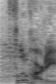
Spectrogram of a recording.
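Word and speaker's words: Fluharty: It says flu like a bird flu and then dash hardy like hearty voice. Okay. Flu Hardy doardo for in Boston.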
